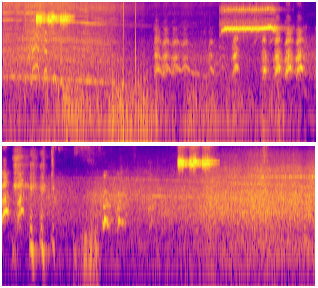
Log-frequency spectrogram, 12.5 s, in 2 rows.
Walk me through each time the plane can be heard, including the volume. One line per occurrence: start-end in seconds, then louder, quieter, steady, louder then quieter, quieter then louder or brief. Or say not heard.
0.0-12.5 quieter then louder.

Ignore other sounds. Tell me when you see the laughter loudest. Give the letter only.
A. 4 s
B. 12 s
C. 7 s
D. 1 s
C.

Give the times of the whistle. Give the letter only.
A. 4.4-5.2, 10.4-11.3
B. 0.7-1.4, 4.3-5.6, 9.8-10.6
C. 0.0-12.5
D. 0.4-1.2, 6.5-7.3
B.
